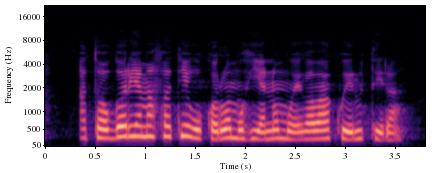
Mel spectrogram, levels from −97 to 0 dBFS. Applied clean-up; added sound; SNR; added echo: none; none; none; none.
